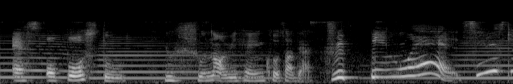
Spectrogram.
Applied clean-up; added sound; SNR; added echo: none; Brass instrument; 13 dB; none.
